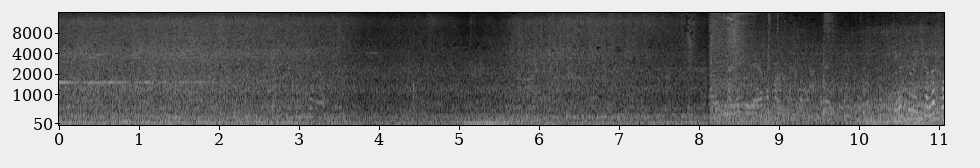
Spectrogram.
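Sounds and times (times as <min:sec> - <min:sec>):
people talking: 0:00.0 - 0:05.0, 0:06.1 - 0:11.0
truck engine running and revving: 0:00.0 - 0:11.0.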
